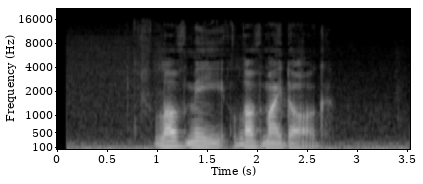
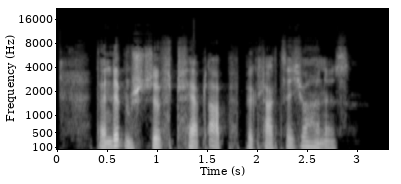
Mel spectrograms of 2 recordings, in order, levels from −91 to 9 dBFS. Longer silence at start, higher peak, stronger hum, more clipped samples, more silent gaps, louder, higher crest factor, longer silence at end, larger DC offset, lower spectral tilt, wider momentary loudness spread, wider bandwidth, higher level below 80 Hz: about the same, 0.1 s vs 0.05 s; second, -6 dBFS vs 0 dBFS; neither; neither; neither; second, -24 LUFS vs -21 LUFS; about the same, 20 dB vs 22 dB; second, 0.05 s vs 0.4 s; neither; first, -8.5 dB/octave vs -5 dB/octave; first, 25 LU vs 13 LU; first, 14 kHz vs 9.2 kHz; first, -46 dBFS vs -54 dBFS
